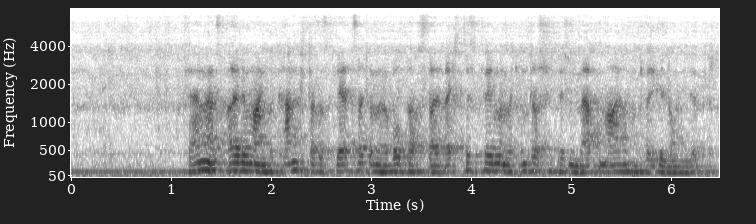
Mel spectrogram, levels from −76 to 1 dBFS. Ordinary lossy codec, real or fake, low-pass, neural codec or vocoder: AAC, 48 kbps; fake; 7.2 kHz; codec, 24 kHz, 6 kbps, HILCodec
